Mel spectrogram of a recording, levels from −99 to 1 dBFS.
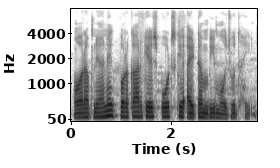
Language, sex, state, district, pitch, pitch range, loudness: Hindi, male, Bihar, Saran, 120 Hz, 105-125 Hz, -14 LUFS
